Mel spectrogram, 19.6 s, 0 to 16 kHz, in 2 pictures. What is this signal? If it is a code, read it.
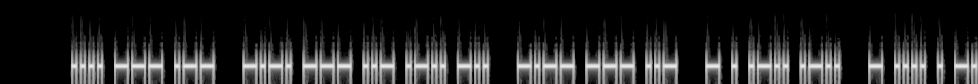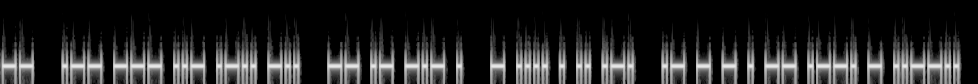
Morse code, heard as a keyed tone, about 28 wpm, 700 Hz. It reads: HOW COULD YOU TELL THEY WOULD MAKE THEIR ATTEMPT?
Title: Sentences from Top 1000 Words 28wpm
